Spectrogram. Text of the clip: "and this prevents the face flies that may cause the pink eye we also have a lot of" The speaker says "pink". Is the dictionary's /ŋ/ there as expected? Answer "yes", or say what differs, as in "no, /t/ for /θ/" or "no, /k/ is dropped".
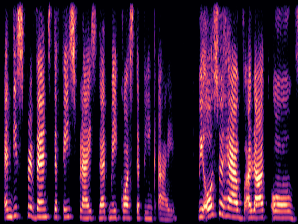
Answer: yes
